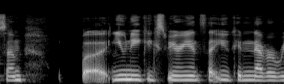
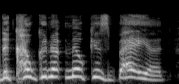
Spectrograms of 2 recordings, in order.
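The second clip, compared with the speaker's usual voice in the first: high, louder mock line; quoting the show; 7 semitones higher, 5 dB louder than usual. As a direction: lightly act out the character's warning. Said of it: "he said".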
